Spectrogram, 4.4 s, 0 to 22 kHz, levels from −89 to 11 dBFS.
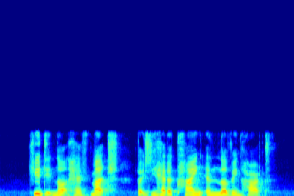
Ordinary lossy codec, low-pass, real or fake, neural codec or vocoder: none; 7.2 kHz; fake; autoencoder, 22.05 kHz, a latent of 192 numbers a frame, VITS, trained on one speaker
